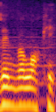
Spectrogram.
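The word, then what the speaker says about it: Inverlochy: We're just looking at towards Inverlochie Castle, that's how you say it, and Ben Nevis behind.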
